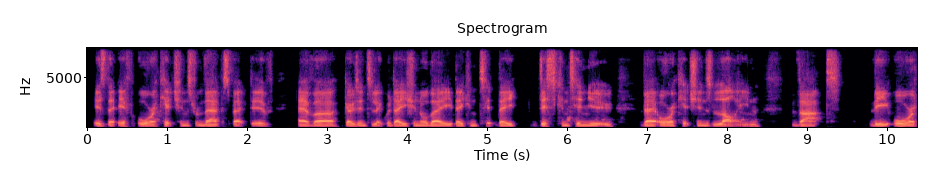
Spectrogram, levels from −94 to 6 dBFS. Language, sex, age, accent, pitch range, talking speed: English, male, 20-39, British, 90-110 Hz, 150 wpm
